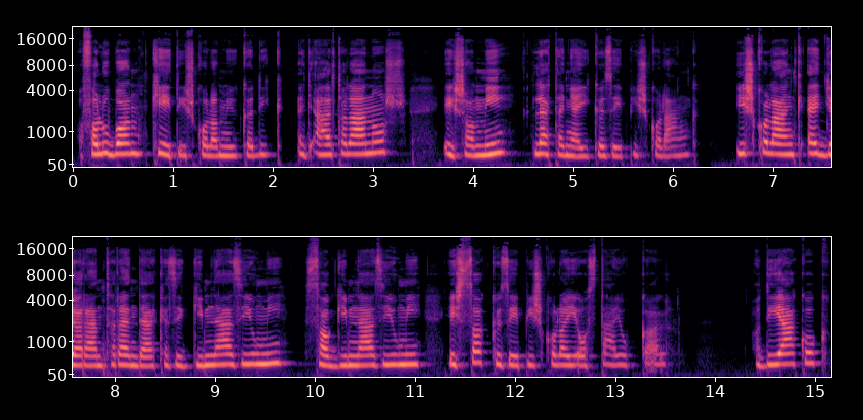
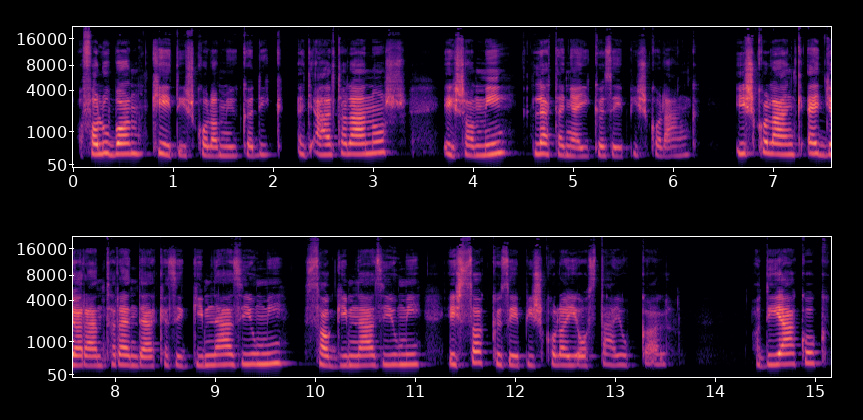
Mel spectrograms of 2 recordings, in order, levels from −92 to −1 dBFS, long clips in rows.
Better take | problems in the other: first | thin; somewhat; fading below 300 Hz

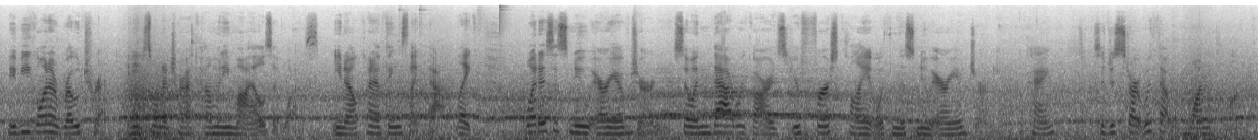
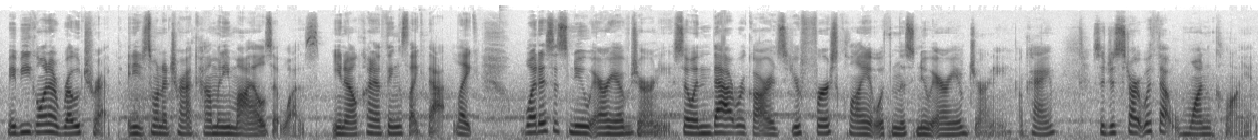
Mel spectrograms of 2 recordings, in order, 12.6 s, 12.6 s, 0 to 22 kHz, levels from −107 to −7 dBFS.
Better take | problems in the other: second | wind noise on the microphone; heavy; 1 dB below the speech; occasional gusts in the second

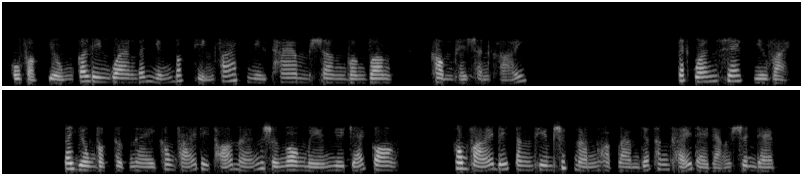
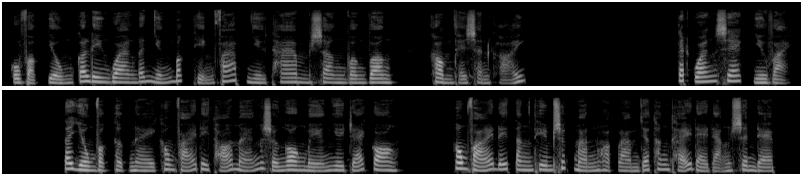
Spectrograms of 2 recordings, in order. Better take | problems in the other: second | phone-call audio; poor line; nothing above 3.5 kHz

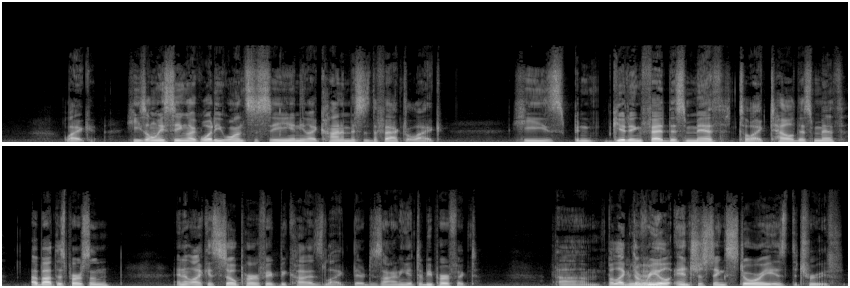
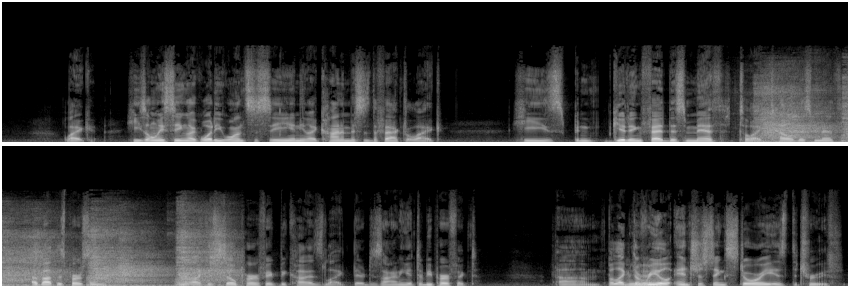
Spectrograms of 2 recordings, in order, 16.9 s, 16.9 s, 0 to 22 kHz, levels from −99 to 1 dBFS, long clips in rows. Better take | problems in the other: first | footsteps; noticeable; from 7.5 to 11 s; peak 1 dB below the speech

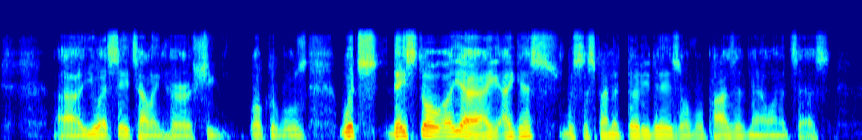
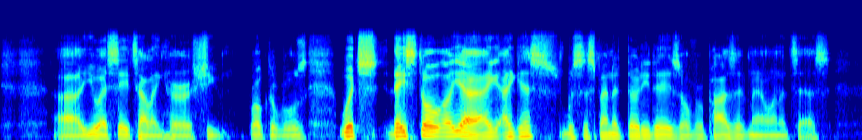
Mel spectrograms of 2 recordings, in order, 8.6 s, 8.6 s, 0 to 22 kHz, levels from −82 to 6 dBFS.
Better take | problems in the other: second | garbled, watery; badly; nothing above 7.5 kHz; slightly in the second

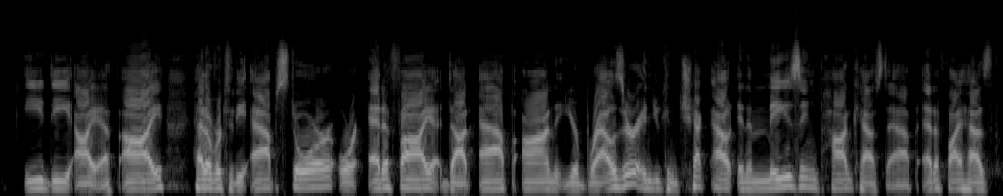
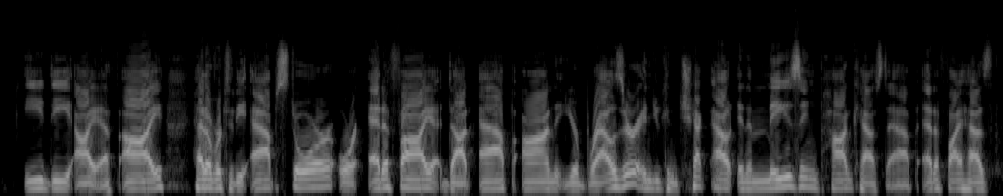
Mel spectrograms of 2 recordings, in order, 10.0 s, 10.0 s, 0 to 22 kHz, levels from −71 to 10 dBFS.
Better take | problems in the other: neither | distortion; slight; 10 dB below the speech; the same in both

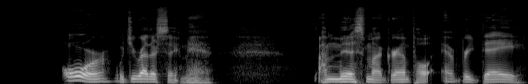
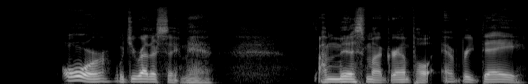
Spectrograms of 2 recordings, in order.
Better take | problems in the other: neither | none

